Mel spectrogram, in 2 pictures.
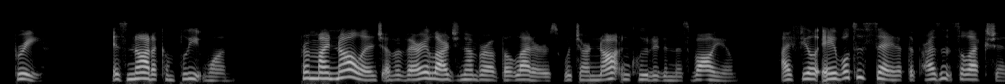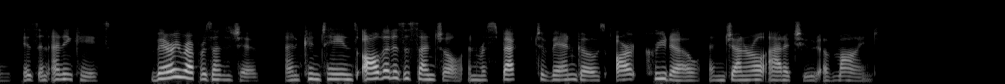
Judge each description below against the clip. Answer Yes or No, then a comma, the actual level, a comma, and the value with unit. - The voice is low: No, high, 220 Hz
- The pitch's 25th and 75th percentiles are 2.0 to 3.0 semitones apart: No, average, 4.0 semitones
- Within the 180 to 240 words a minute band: No, average, 170 wpm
